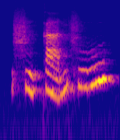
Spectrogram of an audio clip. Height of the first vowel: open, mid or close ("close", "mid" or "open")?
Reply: close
